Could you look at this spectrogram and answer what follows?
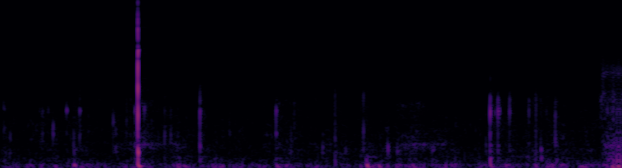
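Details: Stomach making noise: quiet, irregular gurgles, clicks and brief squeaks over a soft background hiss, one sharper pop; borborygmi.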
